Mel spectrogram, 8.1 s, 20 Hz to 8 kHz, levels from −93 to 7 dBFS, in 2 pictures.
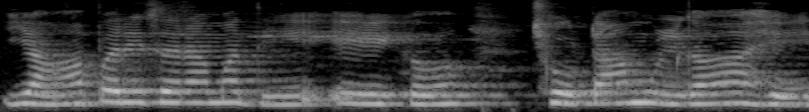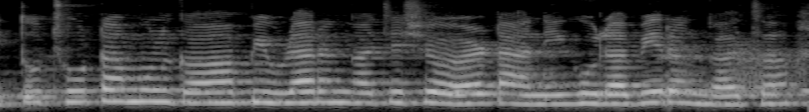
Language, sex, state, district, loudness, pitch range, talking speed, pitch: Marathi, female, Maharashtra, Aurangabad, -26 LUFS, 245-285 Hz, 120 wpm, 260 Hz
